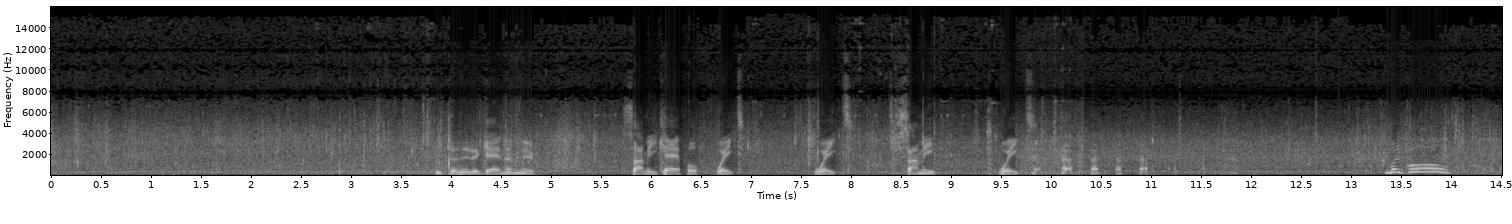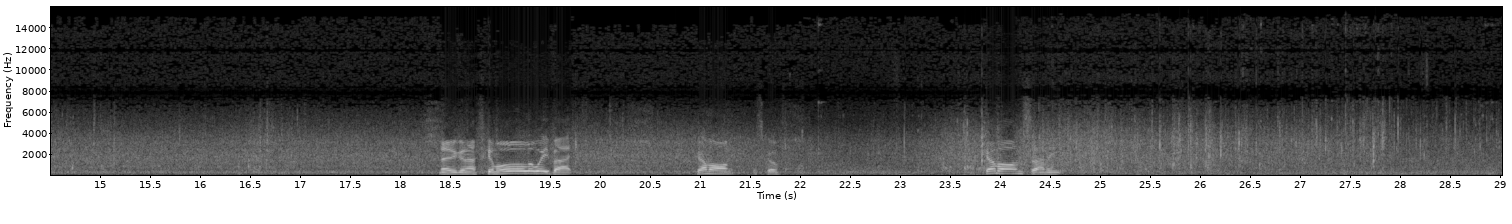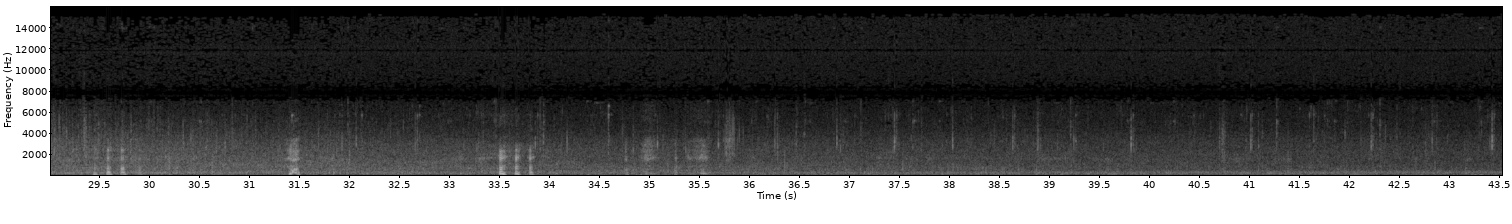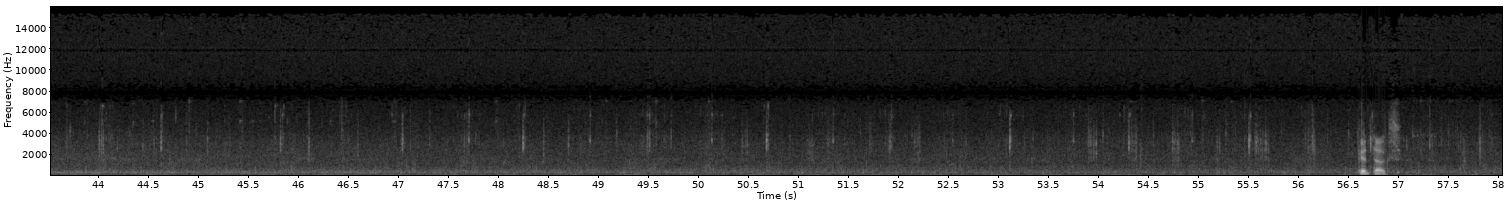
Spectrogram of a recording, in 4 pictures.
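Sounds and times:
rushing water: 0:00.0 - 0:58.0
person laughing: 0:09.8 - 0:11.9, 0:29.4 - 0:30.1, 0:31.3 - 0:31.7, 0:33.2 - 0:34.0, 0:34.7 - 0:35.8
faint ticks: 0:25.6 - 0:58.0.

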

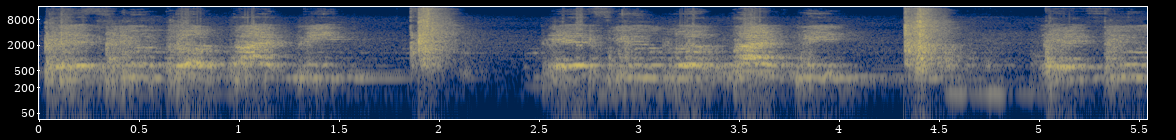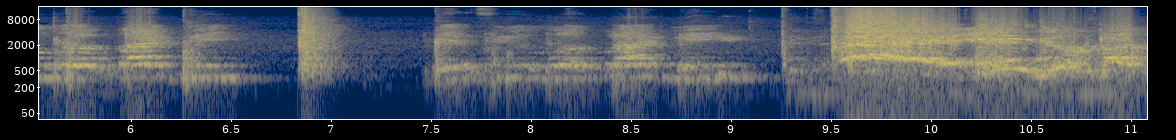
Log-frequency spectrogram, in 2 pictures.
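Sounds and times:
children singing a chant: 0:00.0 - 0:01.6, 0:02.5 - 0:04.2, 0:05.0 - 0:06.6, 0:07.5 - 0:11.0
sharp hand clap: 0:01.8 - 0:02.2, 0:04.3 - 0:04.7, 0:06.8 - 0:07.7.

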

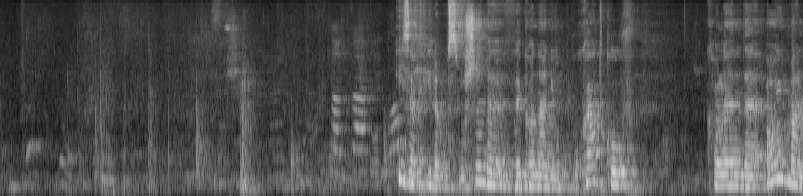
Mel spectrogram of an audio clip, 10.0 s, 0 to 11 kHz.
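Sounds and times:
faint children's voices: 0:00.0 - 0:05.4
high child's voice: 0:04.1 - 0:05.0.

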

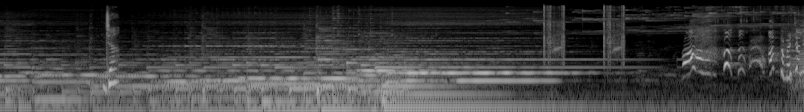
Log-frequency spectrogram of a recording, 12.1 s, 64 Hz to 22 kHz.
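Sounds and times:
soft background music: 0:00.0 - 0:11.1
camera shutter clicks: 0:08.2 - 0:08.5, 0:09.1 - 0:09.4.

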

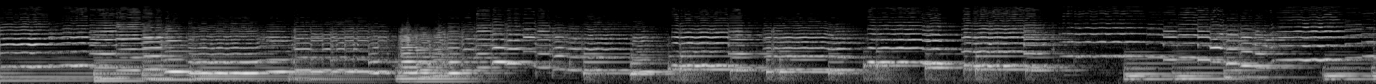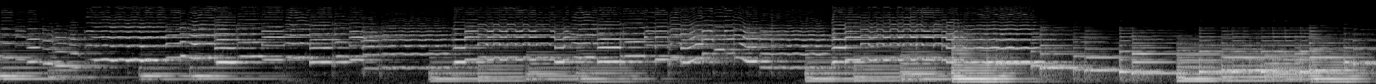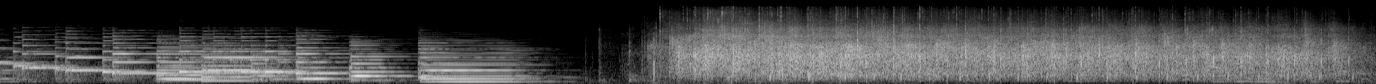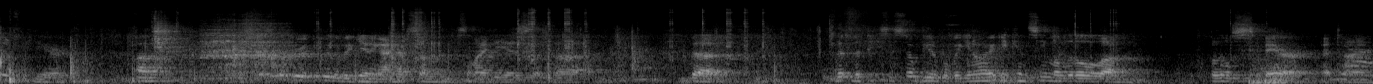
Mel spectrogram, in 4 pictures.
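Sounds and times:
violin and piano classical piece: 0:00.0 - 0:33.2, 0:43.3 - 0:47.3
audience applause: 0:33.8 - 0:41.5.

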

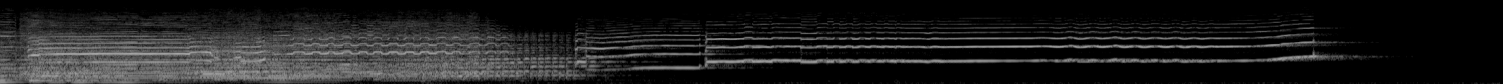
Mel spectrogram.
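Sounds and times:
double-reed wind instrument: 0:00.0 - 0:13.9.

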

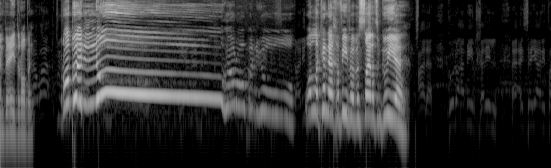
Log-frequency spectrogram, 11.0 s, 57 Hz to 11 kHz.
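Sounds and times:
man cheering: 0:01.3 - 0:06.7.

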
